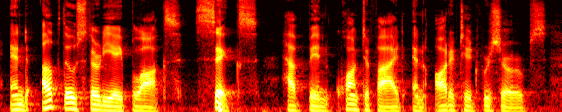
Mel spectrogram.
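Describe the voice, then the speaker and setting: A man speaks with a very deep, low pitch, vocal fry and lively intonation. The recording is very clean, with a silent background. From Texas. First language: Portuguese. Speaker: oil company executive. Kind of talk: business interview.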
